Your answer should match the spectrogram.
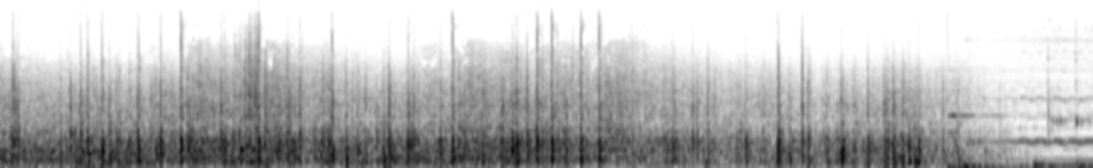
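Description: Fireworks and firecrackers going off without pause across a city, a dense crackling full of sharp pops, easing slightly near the end.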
